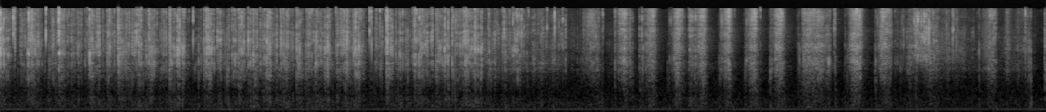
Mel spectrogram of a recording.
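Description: Long green acrylic nails scratch a folded blue woven elastic fabric resistance band, making a bright, dense rasping scratch for the first half. It then breaks into quicker, separate rhythmic scratching strokes, over a faint steady low hum.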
